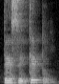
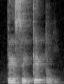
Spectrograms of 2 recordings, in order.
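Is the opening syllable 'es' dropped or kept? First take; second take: dropped; dropped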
